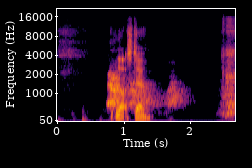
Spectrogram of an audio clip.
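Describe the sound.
A pet dog gives a few short, sharp barks in quick succession with a brief yelping tail, then starts another bark at the end.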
